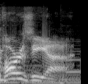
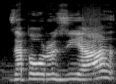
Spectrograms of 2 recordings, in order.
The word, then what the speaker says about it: Zaporizhzhia: Zaporizhzhia.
